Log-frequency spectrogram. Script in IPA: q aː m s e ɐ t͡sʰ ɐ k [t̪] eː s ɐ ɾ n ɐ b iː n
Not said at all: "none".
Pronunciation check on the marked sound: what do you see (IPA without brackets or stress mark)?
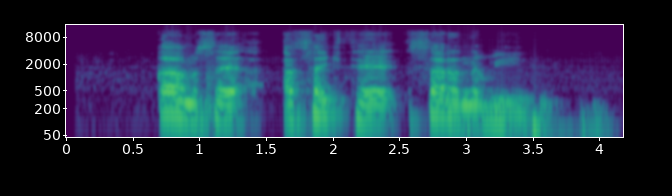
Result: t̪ʰ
